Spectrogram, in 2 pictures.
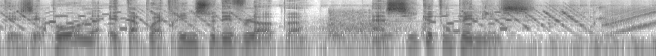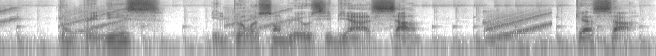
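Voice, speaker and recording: Male narrator for an educational cartoon; playful, very animated pitch, strong music bed underneath. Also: unhurried, long pauses. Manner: playful, addresses the young listener directly. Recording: prominent music behind narration.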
